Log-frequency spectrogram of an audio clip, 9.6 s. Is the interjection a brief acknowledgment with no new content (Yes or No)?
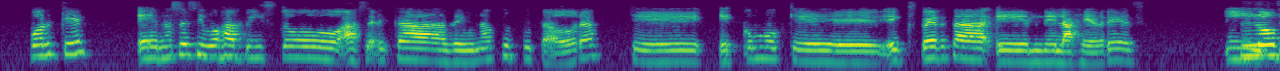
No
